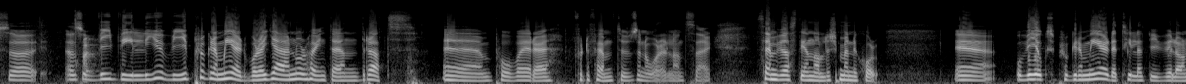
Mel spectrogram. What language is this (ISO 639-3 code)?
swe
